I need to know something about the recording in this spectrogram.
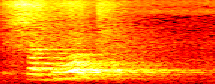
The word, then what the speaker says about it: support: हो जाएगा तो सा, फिर प पर ज्यादा स्ट्रेस है तो इस पर जो है प्राइमरी स्ट्रेस है तो पी पर प्राइमरी स्ट्रेस देंगे पा, फिर आर के बाद चूंकि टी है इसलिए आर का उच्चारण नहीं होगा।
